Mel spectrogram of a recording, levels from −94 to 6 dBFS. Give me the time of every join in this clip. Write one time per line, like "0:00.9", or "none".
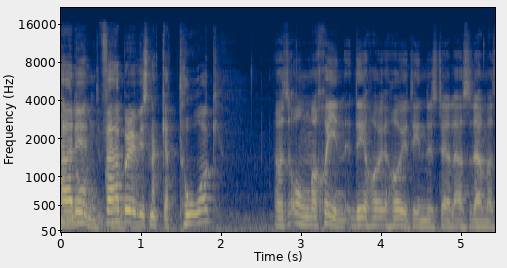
none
